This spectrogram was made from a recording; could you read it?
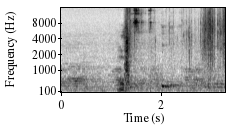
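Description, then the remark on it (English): A dog lets out a short, soft, subdued bark on the command to speak, followed a moment later by a fainter little vocal sound, against quiet background noise. “That's his library voice. He could do a big outdoor bark, but he doesn't like to.”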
